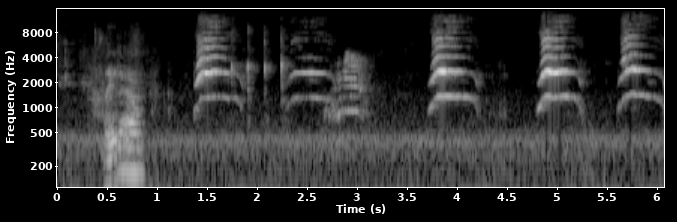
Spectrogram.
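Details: High, arched meows rise and fall in short bursts from cats in a foster home for rescued mother Shelby and her nursing kittens, following a brief human voice at the start over a low constant hum.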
